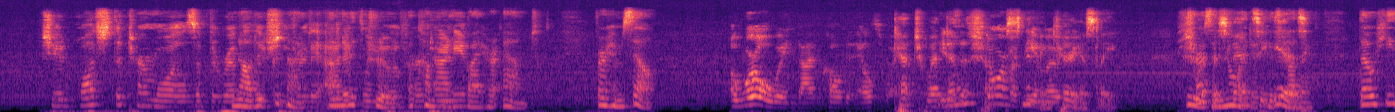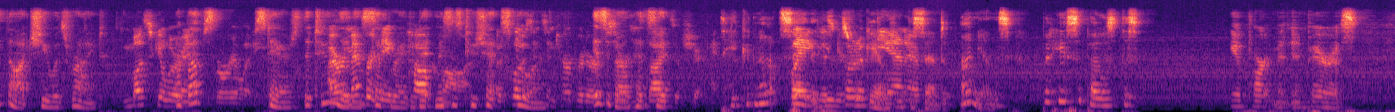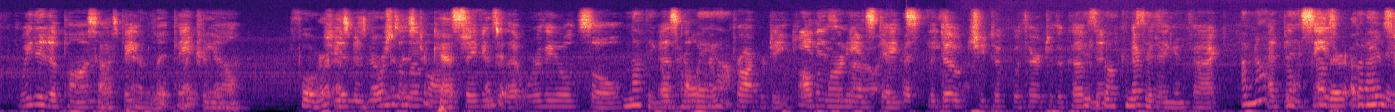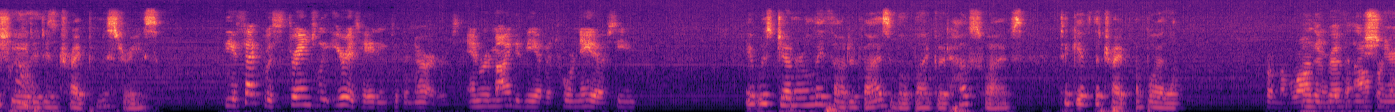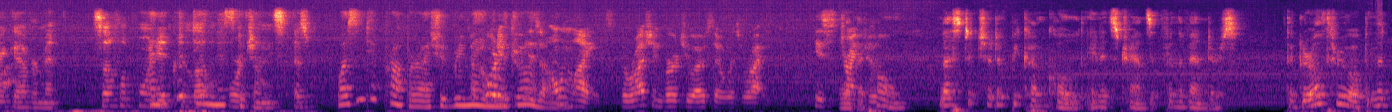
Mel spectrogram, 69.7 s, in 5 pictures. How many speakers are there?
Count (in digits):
4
